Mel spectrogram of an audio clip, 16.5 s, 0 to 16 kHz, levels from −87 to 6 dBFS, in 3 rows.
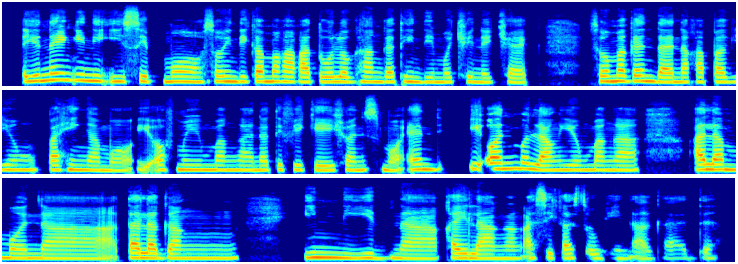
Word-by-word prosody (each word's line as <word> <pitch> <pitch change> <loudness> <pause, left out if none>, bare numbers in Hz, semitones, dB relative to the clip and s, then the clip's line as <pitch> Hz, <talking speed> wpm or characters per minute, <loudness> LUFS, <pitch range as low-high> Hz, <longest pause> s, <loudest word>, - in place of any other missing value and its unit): iyon 230 +3 +3
na 285 - +4
yung 285 -1 0
iniisip 220 -2 0
mo, 215 0 +2
so 220 - -2
hindi 215 -1 +2
ka 220 - +5
makakatulog 205 -1 +2
hangga't 205 -1 -1
hindi 200 -2 0
mo 195 - -2
chine-check. 190 -3 -4 0.4
So, 225 - +1
maganda 230 -3 +4
na 200 0 0
kapag 200 0 -1
yung 205 -1 -2
pahinga 200 -1 0
mo 175 -1 -4
i-off 205 0 -3
mo 210 - +2
yung 205 0 0
mga 195 -1 -2
notifications 195 0 -3
mo 180 - -1
and 215 0 +1 0.2
i-on 250 +2 +5
mo - - +2
lang 195 -2 +3
yung 200 0 -2
mga 195 -1 -1 0.4
alam 215 0 +7
mo 195 -1 0
na 190 -1 -2 0.6
talagang 185 -2 +2 0.6
in 220 -1 +5
need 190 -2 -2
na 175 -2 -2
kailangang 180 -2 0
asikasuhin 185 -1 -5
agad. 180 0 -12
200 Hz, 155 wpm, -24 LUFS, 190-215 Hz, 0.6 s, alam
